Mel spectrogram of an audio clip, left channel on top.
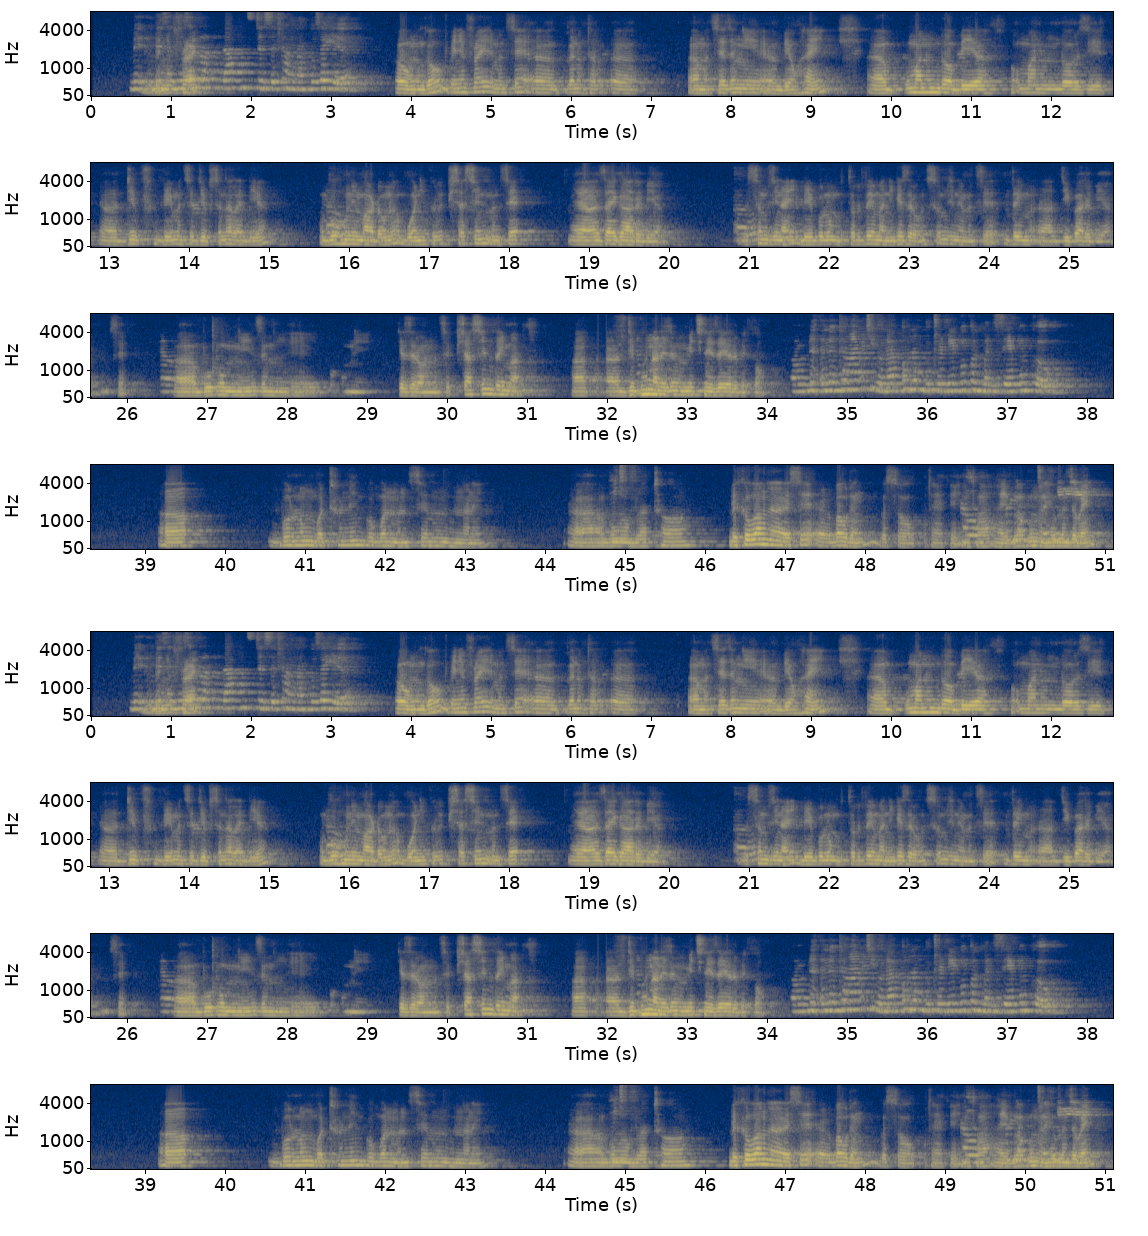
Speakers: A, on the left (about 25°); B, on the right (about 55°).
A: बे बेजोंथ'
B: बेनिफ्राय
A: जोङो दा जोंसो थांनांगौ जायो
B: औ नंगौ बेनिफ्राय मोनसे ओ गोनांथार ओ ओ मोनसे जोंनि ओ बेवहाय ओ उमानन्द बेयो उमानन्द जि दिप बे मोनसे दिपसो नालाय बेयो
A: औ
B: बुहुमनि मादावनो बयनिख्रुइबो फिसासिन मोनसे ओ जायगा आरो बेयो
A: औ
B: सोमजिनाय बे बुलुंबुथुर दैमानि गेजेरावनो सोमजिनाय मोनसे दैमा दिप आरो बेयो मोनसे
A: औ
B: आ बु बुहुमनि जोंनि बुहुमनि गेजेरावनो मोनसे फिसासिन दैमा
A: औ
B: ओ
A: औ
B: ओ दिप
A: ओमफ्राय
B: होननानै जोङो मि मिथिनाय जायो आरो बेखौ।
A: औ नो-नोंथाङा मिथिगौ ना बुरलुंबुथुरनि गुबुन मोनसे मुंखौ?
B: ओ बुरलुंबुथुरनि गुबुन मोन से मुं होननानै ओ बुङोब्लाथ'
A: मिथिगौ
B: बेखौ आङो एसे बावदों गोसोआव थायाखै नोंथाङा
A: औ
B: हायोब्ला
A: बुरलुंबुथोरनि
B: बुंनानै होब्लानो जाबाय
